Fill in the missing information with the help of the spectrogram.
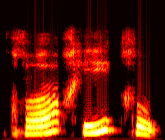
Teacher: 3 নম্বর মাখরাজ হলকের শেষ ভাগ থেকে উচ্চারিত হয়।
